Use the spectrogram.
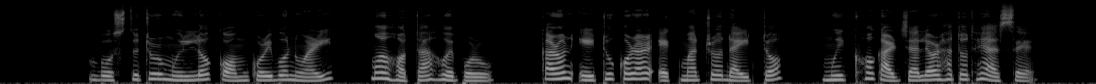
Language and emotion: Assamese, sad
